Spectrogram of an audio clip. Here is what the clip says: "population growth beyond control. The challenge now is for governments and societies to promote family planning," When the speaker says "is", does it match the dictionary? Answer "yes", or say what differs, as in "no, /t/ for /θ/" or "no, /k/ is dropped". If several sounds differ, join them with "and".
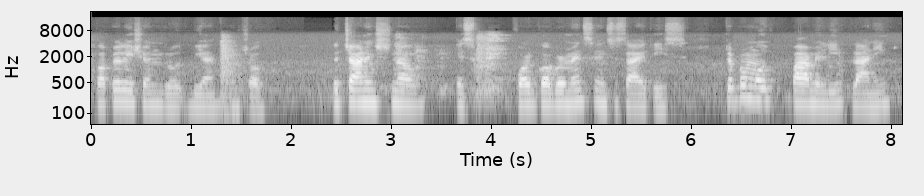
no, /s/ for /z/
